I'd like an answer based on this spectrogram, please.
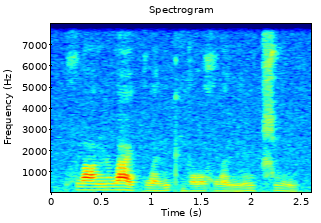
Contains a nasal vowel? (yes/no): no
